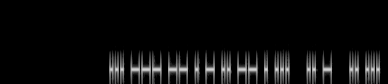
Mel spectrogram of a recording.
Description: Morse code, heard as a keyed tone, about 44 wpm, 700 Hz. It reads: SOMETIMES IT IS
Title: Sentences from Top 600 Words 45wpm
